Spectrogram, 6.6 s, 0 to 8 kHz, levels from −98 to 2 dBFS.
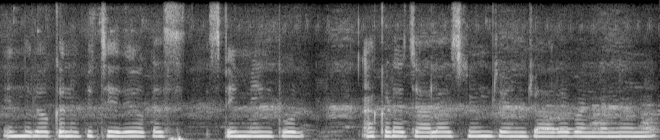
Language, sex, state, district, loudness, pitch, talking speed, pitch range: Telugu, female, Andhra Pradesh, Sri Satya Sai, -15 LUFS, 240 Hz, 100 wpm, 235-245 Hz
